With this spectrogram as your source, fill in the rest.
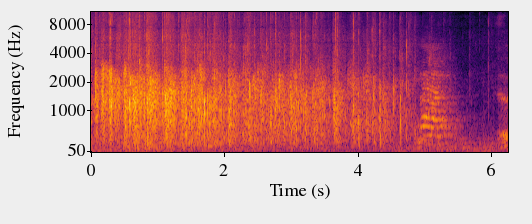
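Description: Applause from a crowd at a lodge installation ceremony, dense clapping that fills most of the clip and then fades out near the end. A voice speaks at the close.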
